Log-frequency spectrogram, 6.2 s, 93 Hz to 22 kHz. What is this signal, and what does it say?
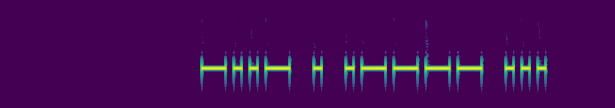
Morse code, heard as a keyed tone, about 15 wpm, 700 Hz. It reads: XE1S
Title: DXCC-100 Call Signs - 4 Characters - 15wpm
